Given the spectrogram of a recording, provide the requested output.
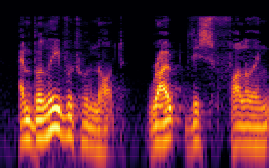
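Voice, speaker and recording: Against a quiet background, a man with a very deep, low voice and vocal fry speaks at a fairly slow pace. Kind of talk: spoken word poetry / philosophical monologue.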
